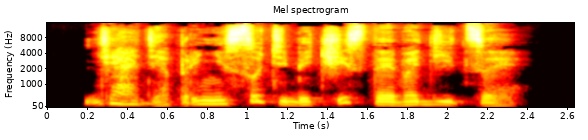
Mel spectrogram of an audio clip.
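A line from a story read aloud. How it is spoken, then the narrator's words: Whispered. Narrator (Russian): шепнула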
